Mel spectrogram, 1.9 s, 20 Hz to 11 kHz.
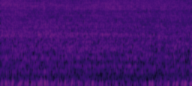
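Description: Triumph Bonneville T120 1200 twin-cylinder motorcycle engine running nearby with a deep, even, pulsing throb, steady and fairly loud.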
